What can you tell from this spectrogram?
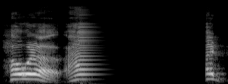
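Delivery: high-pitched, startled questioning; incredulous. Real, not acted. Streamer asking a viewer how she already knows, incredulous.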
